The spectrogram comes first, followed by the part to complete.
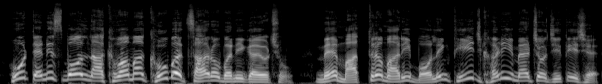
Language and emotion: Gujarati, happy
